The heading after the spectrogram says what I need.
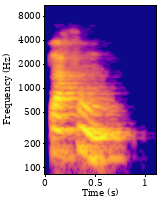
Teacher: Es semiabierta, anterior, labializada y con un diacrítico de nasalizada. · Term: anterior semiabierto labializado, nasal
